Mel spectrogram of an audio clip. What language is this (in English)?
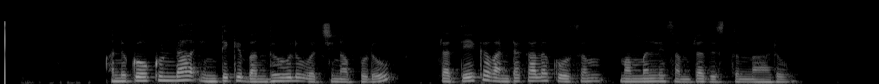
Telugu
